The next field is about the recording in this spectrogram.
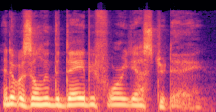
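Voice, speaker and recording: A man performs a plain-spoken village stonemason in a storybook horror tale. He is folksy and earnest, pushing his words out with emphasis, and his voice often lifts higher, with a husky edge. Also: fairly even intonation, fast talker, dark tone, dry recording, studio quality. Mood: puzzled.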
